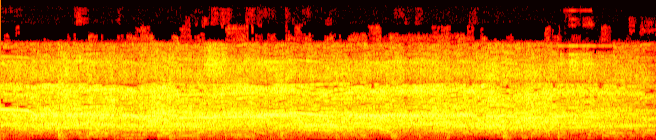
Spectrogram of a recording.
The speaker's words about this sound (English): Screaming teenagers would pile into Times Square, either inside MTV's fishbowl-like studio or out on the street, shrieking for favorite pop stars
